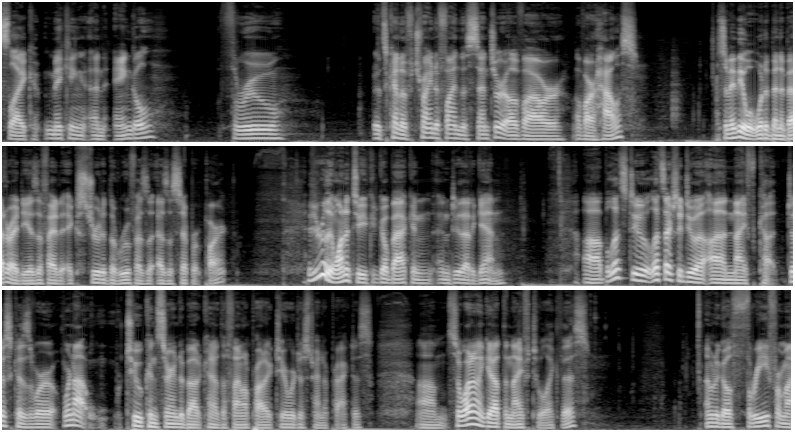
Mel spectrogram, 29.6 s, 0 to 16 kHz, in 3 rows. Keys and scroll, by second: 28.9 3.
